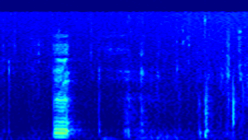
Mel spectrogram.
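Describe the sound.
Someone chews a scone, with soft, irregular mouth and crunching noises, broken early on by a brief loud voiced murmur through a full mouth.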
